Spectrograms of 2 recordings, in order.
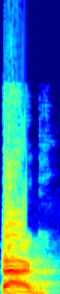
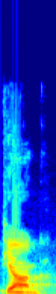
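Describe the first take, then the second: First: The word starts with a plain t sound. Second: The word starts with a ty sound. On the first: This is the usual Bengali form. "mostly in Bengali it is pronounced as tag" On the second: This is the pure, Hindi-like form. "in the pure form it is tyag, like in Hindi tyag"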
